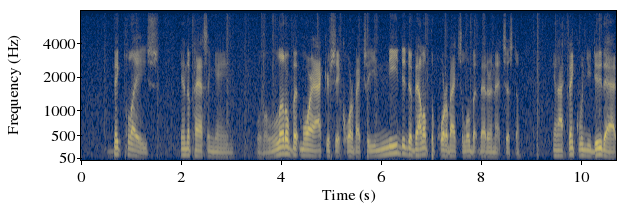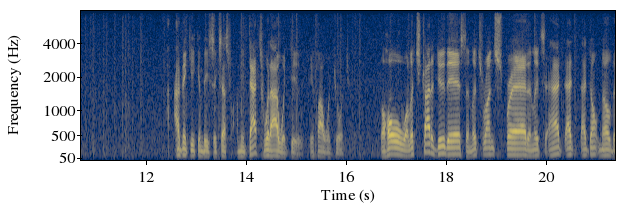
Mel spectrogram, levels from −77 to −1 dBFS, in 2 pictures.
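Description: A speech recording with nothing technically wrong in it.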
